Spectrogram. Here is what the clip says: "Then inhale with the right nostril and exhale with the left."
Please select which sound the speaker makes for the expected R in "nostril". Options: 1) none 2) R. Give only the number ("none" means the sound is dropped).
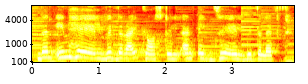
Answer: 1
